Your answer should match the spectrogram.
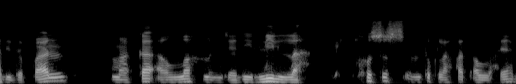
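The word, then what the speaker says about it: لله: perhatikan lafadz Allah itu kalau dia ada hamzahnya di depan Maka bacanya Allah tapi ketika hamzahnya dihilangkan maka bacanya lillah Ya aslinya adalah Allah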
